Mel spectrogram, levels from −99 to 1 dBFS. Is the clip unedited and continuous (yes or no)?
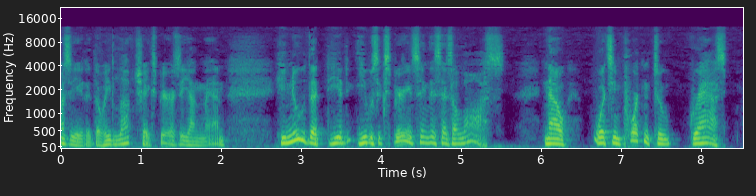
yes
